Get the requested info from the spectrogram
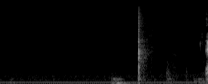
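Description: Near silence, broken about a second and a half in by a soft thump and then a single sharp click.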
